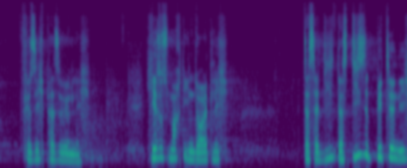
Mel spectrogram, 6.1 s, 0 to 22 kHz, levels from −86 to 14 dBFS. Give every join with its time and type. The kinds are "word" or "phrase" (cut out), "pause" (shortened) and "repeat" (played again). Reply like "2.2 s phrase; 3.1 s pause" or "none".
none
